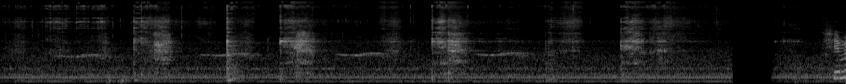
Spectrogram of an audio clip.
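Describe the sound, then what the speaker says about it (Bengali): Semai vermicelli frying in a pan for an Eid sweet, with a metal spoon scraping and clinking against the pan in irregular strokes over a faint sizzle, quiet and close, with a brief silent gap near the end. "সেমাই ভেজে নেব।"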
